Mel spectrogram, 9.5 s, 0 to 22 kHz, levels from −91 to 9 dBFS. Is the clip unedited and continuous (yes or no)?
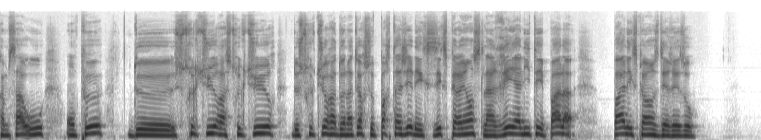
yes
